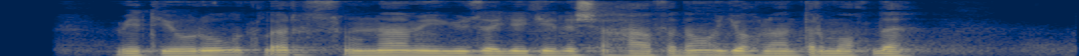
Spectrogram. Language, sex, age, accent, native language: Uzbek, male, 25-34, Farg'ona, Uzbek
